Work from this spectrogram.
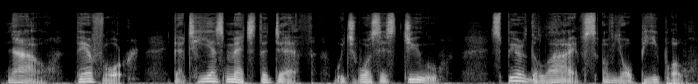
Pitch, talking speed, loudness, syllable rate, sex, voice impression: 105 Hz, 155 wpm, -19 LUFS, 4.3 syllables/s, male, very masculine, middle-aged, very thick, tensed, powerful, slightly bright, soft, slightly muffled, fluent, raspy, cool, slightly intellectual, slightly refreshing, sincere, very calm, very friendly, very reassuring, very unique, elegant, wild, lively, kind, slightly modest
